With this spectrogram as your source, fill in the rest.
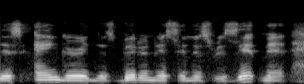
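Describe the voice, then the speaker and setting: Here a man speaks at a fairly low pitch with a dark, mellow tone. His intonation stays fairly even, and the sound is dry and close with no echo. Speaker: religious commentator. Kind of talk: personal storytelling monologue. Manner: hesitant fillers; gets loud and aggressive when passionate.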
